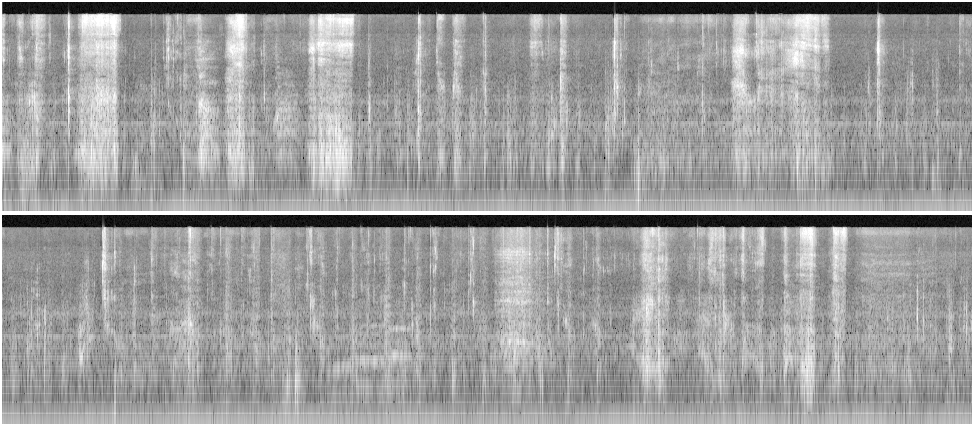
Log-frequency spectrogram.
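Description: Chewing and biting on spicy braised tied intestines in chili oil: wet mouth sounds and small clicks, with a louder bite every few seconds.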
